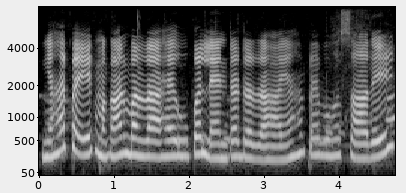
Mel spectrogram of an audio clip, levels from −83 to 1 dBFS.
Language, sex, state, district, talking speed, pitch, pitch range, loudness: Hindi, male, Madhya Pradesh, Katni, 200 wpm, 250 Hz, 230-270 Hz, -15 LUFS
